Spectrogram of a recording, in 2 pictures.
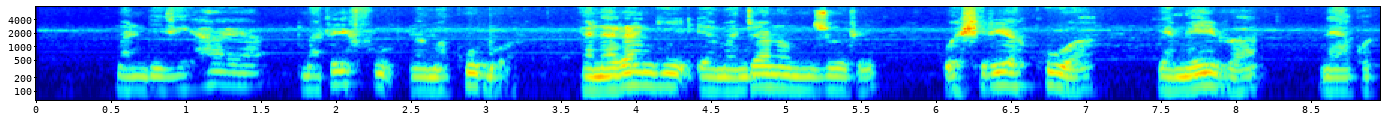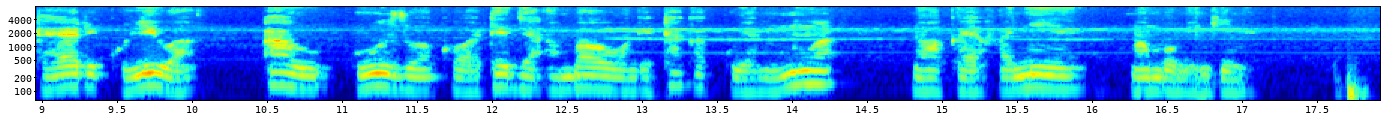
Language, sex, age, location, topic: Swahili, male, 18-24, Kisumu, agriculture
